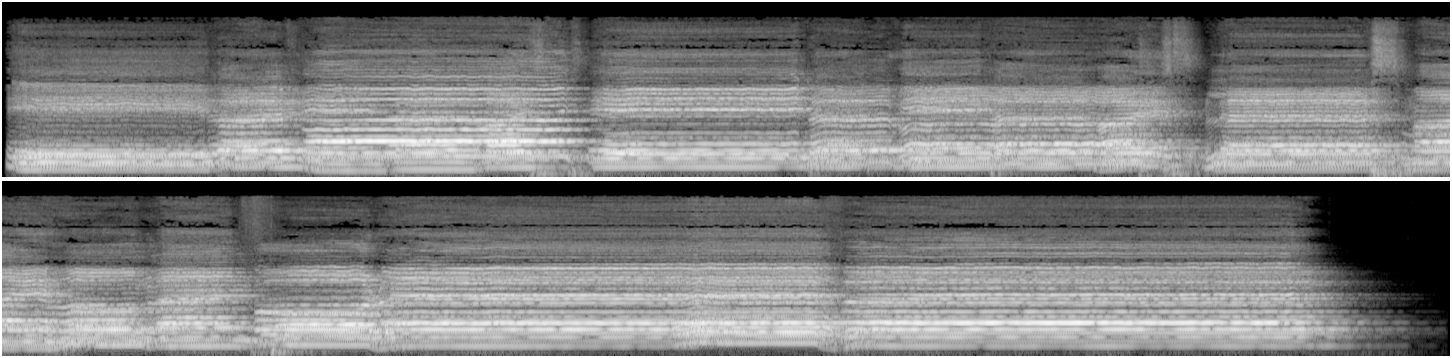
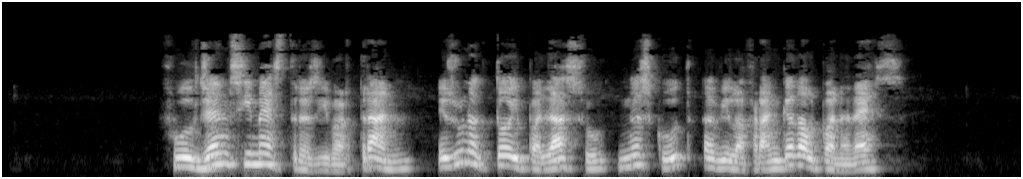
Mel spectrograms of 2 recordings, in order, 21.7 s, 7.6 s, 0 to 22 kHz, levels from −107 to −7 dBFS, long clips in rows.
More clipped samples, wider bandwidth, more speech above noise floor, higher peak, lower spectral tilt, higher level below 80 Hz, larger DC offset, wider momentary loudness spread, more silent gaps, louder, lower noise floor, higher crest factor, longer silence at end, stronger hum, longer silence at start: neither; first, 15.5 kHz vs 11.5 kHz; second, 43 dB vs over 66 dB; about the same, -2 dBFS vs -4 dBFS; about the same, -4.5 dB/octave vs -4.5 dB/octave; first, -58 dBFS vs -74 dBFS; neither; about the same, 9 LU vs 9 LU; neither; first, -18 LUFS vs -24 LUFS; second, -63 dBFS vs under -90 dBFS; second, 16 dB vs 22 dB; second, 0.75 s vs 0.9 s; neither; second, 0.05 s vs 1.3 s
